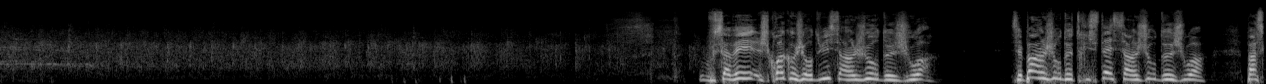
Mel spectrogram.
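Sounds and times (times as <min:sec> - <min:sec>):
audience applause: 0:00.0 - 0:07.5
speech: 0:07.0 - 0:09.4, 0:10.1 - 0:12.6.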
